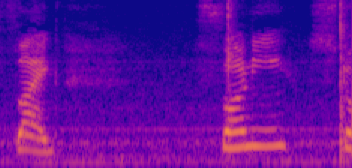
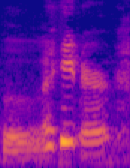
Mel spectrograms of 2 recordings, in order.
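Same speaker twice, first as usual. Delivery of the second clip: later said louder, with a firm falling finish; louder emphatic later; 3 semitones lower, 8 dB louder than usual. Retold or imitated. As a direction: drive the later home, flat and final.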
